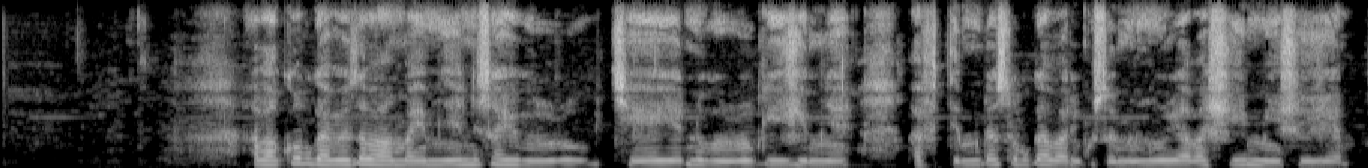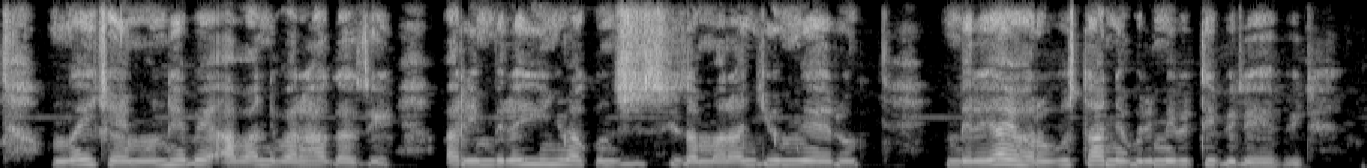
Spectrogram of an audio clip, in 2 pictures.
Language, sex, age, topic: Kinyarwanda, female, 18-24, education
